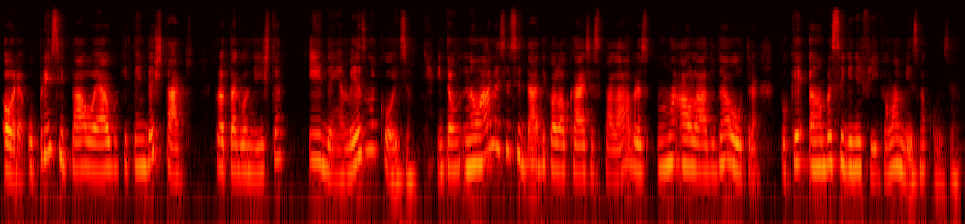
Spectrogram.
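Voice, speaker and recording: A woman's voice: medium pitch, expressive, moderate pace, vocal fry, few pauses. A woman teaching a grammar lesson, explaining patiently step by step. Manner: explains step by step with tag questions.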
